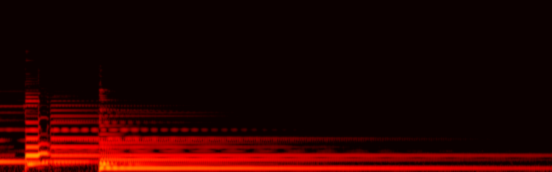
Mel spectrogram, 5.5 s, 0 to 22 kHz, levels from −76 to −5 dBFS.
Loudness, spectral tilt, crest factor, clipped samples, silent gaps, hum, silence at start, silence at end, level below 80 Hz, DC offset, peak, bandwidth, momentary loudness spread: -42 LUFS; -8.5 dB/octave; 18 dB; under 0.1%; none; none; 0 s; 0 s; -68 dBFS; under 0.1%; -26 dBFS; over 20 kHz; 18 LU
